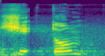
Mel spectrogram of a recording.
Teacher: حمزہ ساکنہ جھٹکا دیا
